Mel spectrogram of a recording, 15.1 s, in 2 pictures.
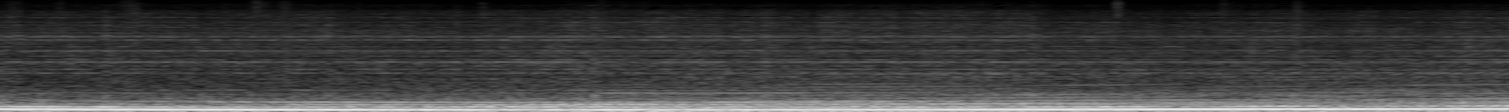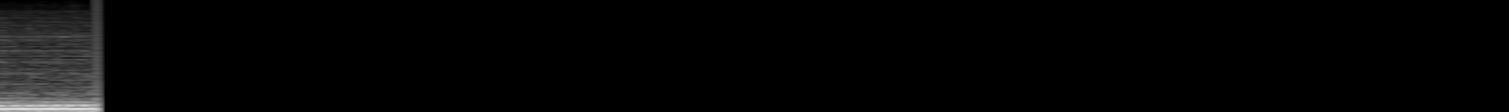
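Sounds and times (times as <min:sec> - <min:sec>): car engine droning inside cabin: 0:00.0 - 0:08.0.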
